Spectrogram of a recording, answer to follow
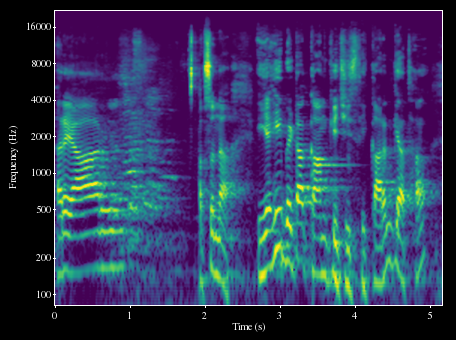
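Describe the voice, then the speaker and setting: A man's voice: a little high, a little slow, echoey room. A man teaching physics in a classroom, repeating his points, calling students "beta" and scolding anyone who chats. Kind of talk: classroom lecture.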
